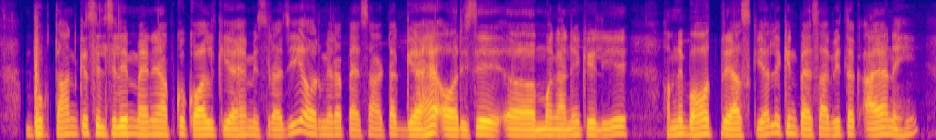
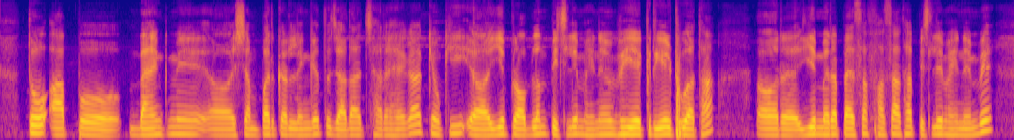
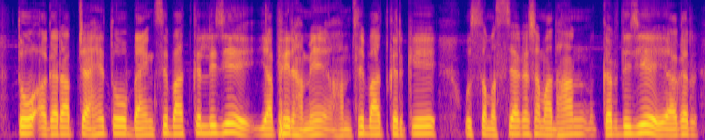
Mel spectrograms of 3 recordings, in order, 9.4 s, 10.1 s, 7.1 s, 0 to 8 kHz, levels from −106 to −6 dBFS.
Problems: background sounds at intervals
